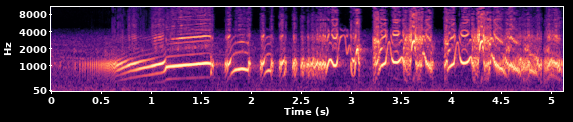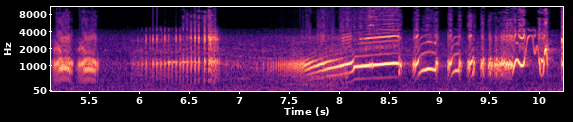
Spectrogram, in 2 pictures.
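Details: Green pigeon giving loud whistled phrases: a rising series of wavering notes that ends in fluttering, looping whistles. The phrase comes twice, with a quieter gap between.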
